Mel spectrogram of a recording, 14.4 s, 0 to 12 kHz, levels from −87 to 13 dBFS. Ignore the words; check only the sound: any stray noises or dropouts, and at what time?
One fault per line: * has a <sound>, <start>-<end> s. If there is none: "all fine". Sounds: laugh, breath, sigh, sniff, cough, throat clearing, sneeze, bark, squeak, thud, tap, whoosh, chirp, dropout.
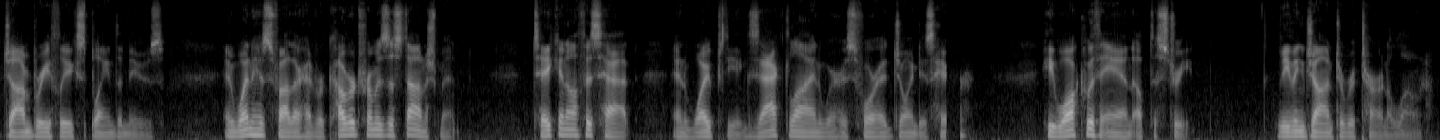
* has a dropout, 9.5-9.6 s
